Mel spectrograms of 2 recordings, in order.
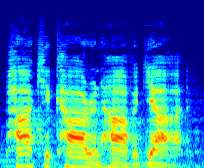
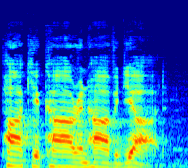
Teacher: in Boston it's usually pretty fronted park your car in Harvard Yard in Rhode Island it's back · We call this the start vowel. In Boston, it's usually pretty fronted.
